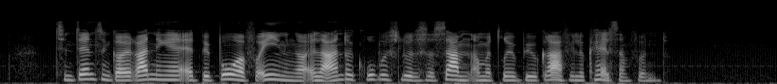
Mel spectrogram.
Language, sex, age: Danish, female, 22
